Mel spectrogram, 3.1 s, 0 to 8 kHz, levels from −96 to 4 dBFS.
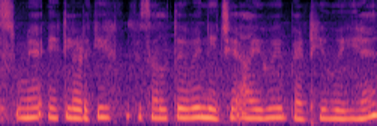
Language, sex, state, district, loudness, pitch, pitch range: Hindi, female, Bihar, Darbhanga, -28 LUFS, 215 Hz, 205-225 Hz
